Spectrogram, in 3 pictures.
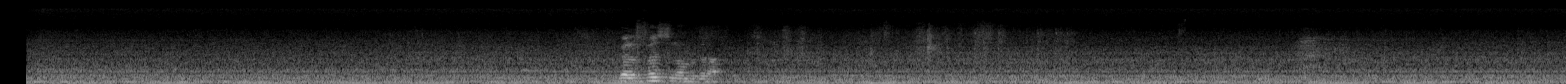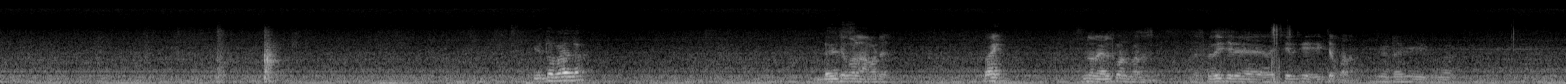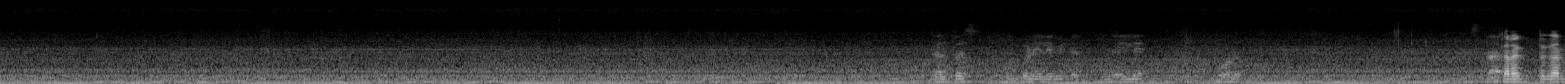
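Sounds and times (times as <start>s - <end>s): low room hum: 0.3s - 46.9s
thin high whine: 3.7s - 17.7s.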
